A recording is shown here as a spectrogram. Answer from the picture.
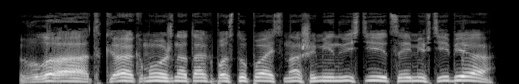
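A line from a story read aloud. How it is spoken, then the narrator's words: Outraged potbellied gnome yelling. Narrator (Russian): завопил весьма чем-то возмущенный совершенно пузатый гном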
